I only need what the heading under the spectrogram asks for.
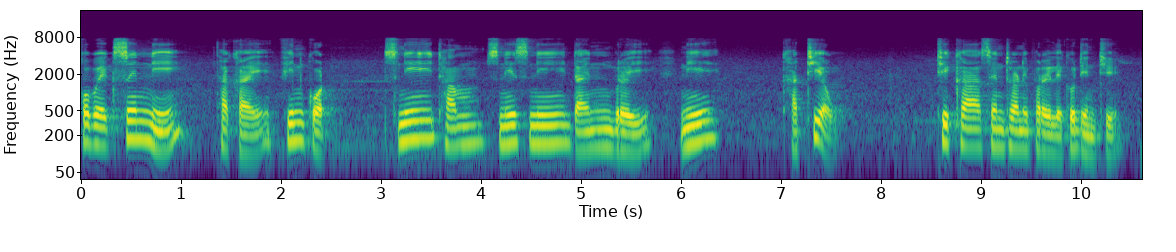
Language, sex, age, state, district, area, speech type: Bodo, male, 30-45, Assam, Chirang, rural, read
